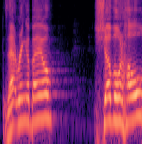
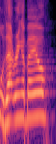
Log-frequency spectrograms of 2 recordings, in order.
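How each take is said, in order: First: Loud, higher teasing question; preacher playing Joseph's taunt; mock taunt. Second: Even louder, higher jeering question; preacher pushing Joseph's taunt further; louder mock taunt. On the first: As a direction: needle them with it. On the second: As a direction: rub it in harder. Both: Mocking brothers, quoting Joseph.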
